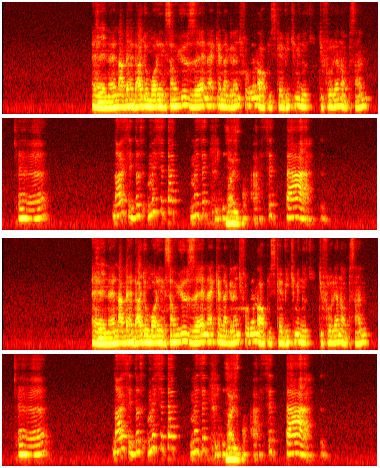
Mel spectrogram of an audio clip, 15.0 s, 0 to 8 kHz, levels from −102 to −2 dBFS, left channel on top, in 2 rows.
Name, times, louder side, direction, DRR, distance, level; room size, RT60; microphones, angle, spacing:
voice 1, 1.8-7.3 11.7-12.4, right 1 dB, 50° right, 0.6 m, -21 dB
voice 2, 7.8-8.4 9.7-14.1, right 1 dB, 75° right, 1.0 m, -26 dB
2.1 x 2.1 x 2.7 m
head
